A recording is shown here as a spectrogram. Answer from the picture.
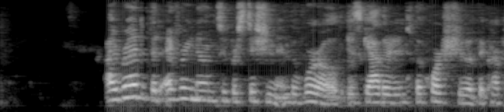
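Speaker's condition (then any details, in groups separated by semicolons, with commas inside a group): No condition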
